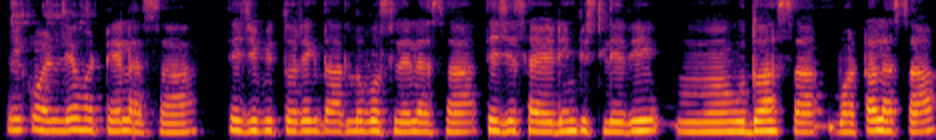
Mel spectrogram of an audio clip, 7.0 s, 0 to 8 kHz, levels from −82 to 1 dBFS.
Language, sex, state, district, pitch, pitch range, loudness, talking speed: Konkani, female, Goa, North and South Goa, 210 Hz, 200-215 Hz, -19 LUFS, 155 wpm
